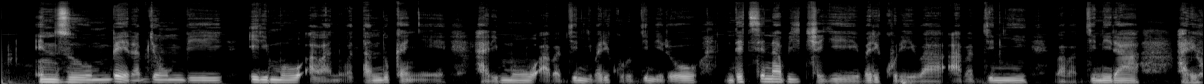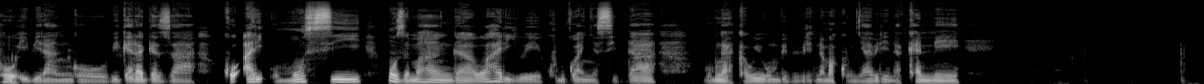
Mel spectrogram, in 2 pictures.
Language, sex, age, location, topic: Kinyarwanda, male, 18-24, Kigali, health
